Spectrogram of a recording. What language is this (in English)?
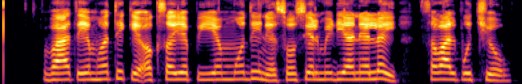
Gujarati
